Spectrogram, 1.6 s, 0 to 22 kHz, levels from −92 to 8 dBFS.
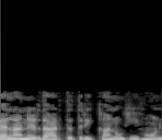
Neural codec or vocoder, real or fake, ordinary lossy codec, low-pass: none; real; none; none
